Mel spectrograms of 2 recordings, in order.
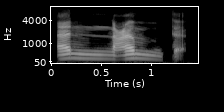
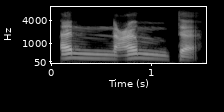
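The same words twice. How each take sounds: The two takes are said the same way.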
